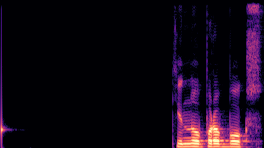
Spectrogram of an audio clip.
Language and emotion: Russian, neutral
